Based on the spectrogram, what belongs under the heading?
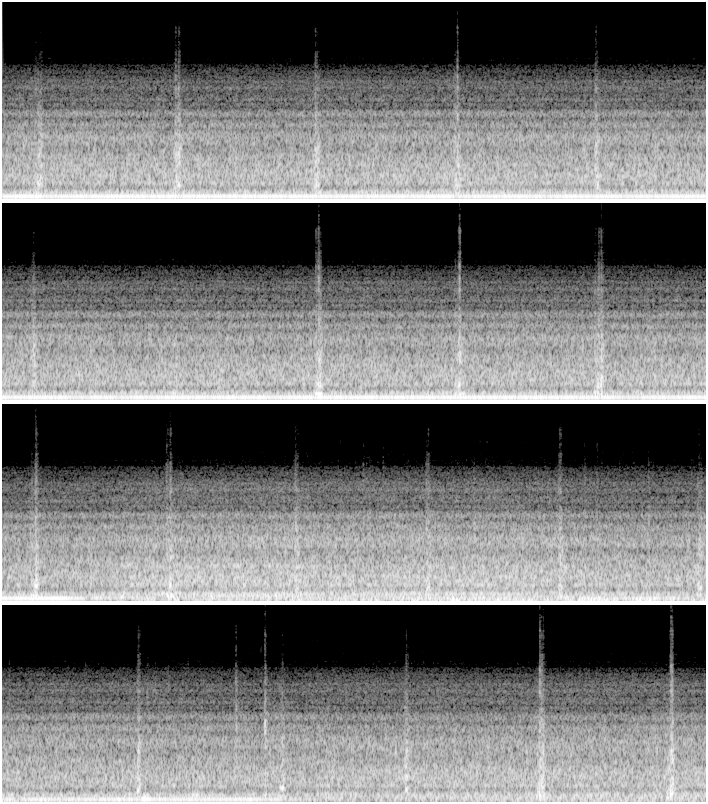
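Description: Vehicle engine running steadily, heard from inside the cab. A deep rumble drops away about halfway through, comes back, and drops again near the end. Faint clicks come at an even pace, about one every second and a half.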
